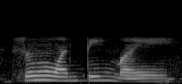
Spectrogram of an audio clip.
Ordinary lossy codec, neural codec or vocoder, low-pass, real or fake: none; codec, 16 kHz, 2 kbps, X-Codec, HuBERT features, trained on balanced general audio; 3.6 kHz; fake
